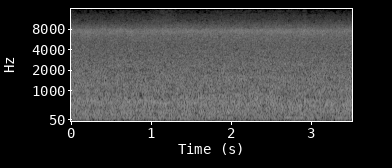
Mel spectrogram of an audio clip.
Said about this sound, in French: Voilà, donc là c'est la rivière.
